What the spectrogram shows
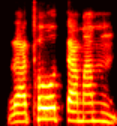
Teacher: ಪೃಸ್ವ ಇರ್ರಸ್ವತ್ ಸ್ಥ is half ವ ದೀರ್ಘ ಸ್ಥಾಪ ಇತ್ವ ರಥೋತ್ತಮಂ ರಥೋ ರ ಇಸ್ ಹ್ರಸ್ವ ಥೋ ದೀರ್ಘ ಮಹಾಪ್ರಾಣ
